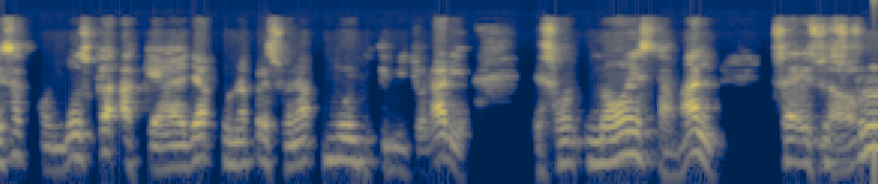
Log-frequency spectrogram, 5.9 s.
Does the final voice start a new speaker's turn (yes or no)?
no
